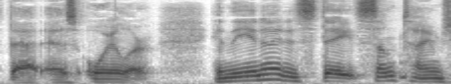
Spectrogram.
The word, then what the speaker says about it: Euler: it's it's called the oiler relation okay leonhard Oiler was one of the great mathematicians of the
